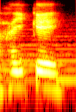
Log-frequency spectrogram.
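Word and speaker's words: 背景: Từ này thì âm Hán của nó là từ bối và từ cảnh, từ bối và từ cảnh, và cách đọc của nó là hay kê, hay kê, và nghĩa của nó là bối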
